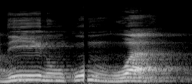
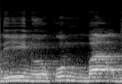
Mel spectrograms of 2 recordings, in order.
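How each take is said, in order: First: The lips round forward, giving a w sound. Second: The lips close fully, giving a b sound. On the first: The speaker calls it right. "harus melingkar" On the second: The speaker calls it wrong. "tidak boleh ucapkan dinukum ba"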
